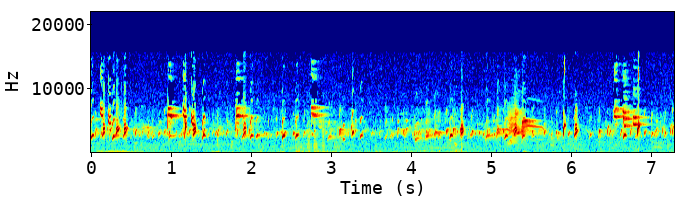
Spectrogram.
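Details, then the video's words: European goldfinch delivering betbta chatter to get a male goldfinch singing: dense bubbling twitter with sharp high accents every second or so and a rasping buzzy burst midway through. "بتبتة لتحفيز الحسون سوف يكسر القفص لأن دكر الحسون لن يصمت دقيقة واحدة بعد سماع هده البتبتة"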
